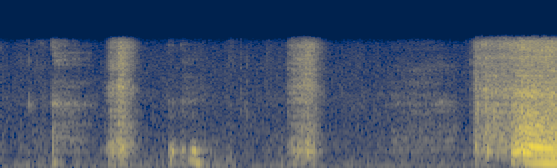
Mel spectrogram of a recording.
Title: Gotta sneeze.....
